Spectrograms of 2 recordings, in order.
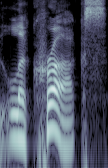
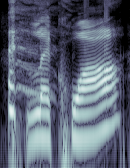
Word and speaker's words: LaCroix: was with was irate at your guys' funny pronunciations of the soda drink, LaCroix, and water. You said LaCrux, LaCroix, Wawa, Waller, That's my favorite.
